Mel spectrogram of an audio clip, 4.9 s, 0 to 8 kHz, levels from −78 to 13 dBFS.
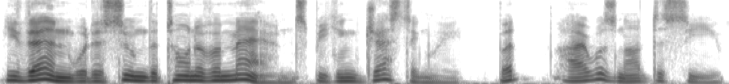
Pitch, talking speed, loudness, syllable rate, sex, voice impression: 120 Hz, 195 wpm, -18 LUFS, 5.2 syllables/s, male, very masculine, very adult-like, very middle-aged, very thick, tensed, very powerful, bright, soft, slightly muffled, fluent, cool, intellectual, very sincere, very calm, very mature, friendly, reassuring, unique, wild, slightly sweet, slightly lively, kind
